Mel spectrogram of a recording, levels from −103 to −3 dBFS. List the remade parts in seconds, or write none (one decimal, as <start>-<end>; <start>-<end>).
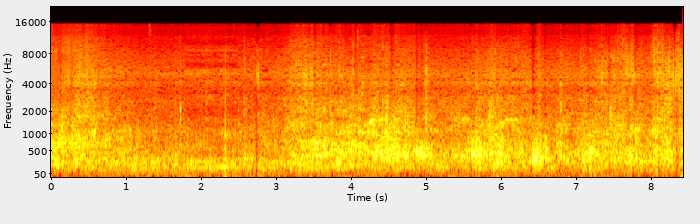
1.8-2.5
